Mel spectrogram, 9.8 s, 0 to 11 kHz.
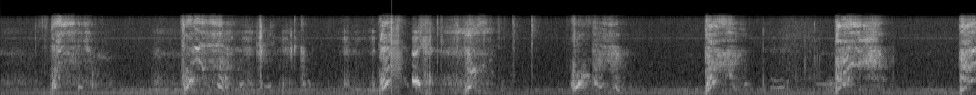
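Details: A dog with a lump believed to be cancer, struggling to breathe, gives repeated harsh, hacking coughs, about eight bursts in ten seconds, with strained noisy breaths between; recorded January 2008; cough.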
